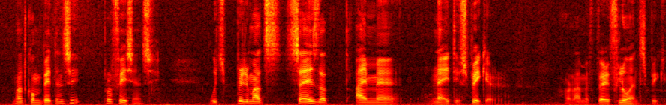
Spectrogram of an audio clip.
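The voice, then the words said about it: Greek accent in English. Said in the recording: “you may already be hearing this Greek accent”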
